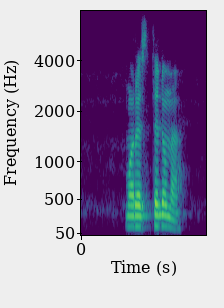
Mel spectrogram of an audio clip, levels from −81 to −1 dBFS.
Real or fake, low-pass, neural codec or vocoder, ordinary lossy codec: fake; 7.2 kHz; codec, 16 kHz, 16 kbps, FunCodec, trained on Chinese and English, 50 frames a second; Opus, 24 kbps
